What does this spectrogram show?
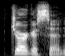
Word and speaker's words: Georgeson: Georgeson is the way he pronounced it. I asked him. Kind of a hard G.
